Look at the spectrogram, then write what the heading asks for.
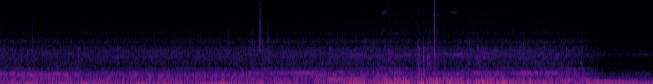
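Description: Off-road vehicle's engine running as it drives a rough, wet track, heard from inside the cab. The low engine note strengthens about halfway through, with a few sharp knocks around the middle.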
